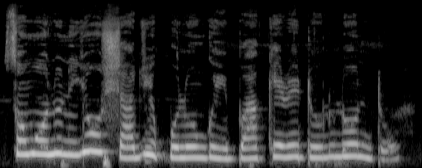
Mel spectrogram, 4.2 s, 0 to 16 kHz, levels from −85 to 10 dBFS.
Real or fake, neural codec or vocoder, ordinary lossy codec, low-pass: real; none; none; 14.4 kHz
